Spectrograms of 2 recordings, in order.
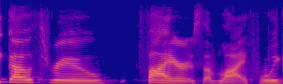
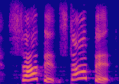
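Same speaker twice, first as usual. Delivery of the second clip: high, loud pleading cry; 13 semitones higher, 6 dB louder than usual. Acted. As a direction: beg him to stop, voice up high. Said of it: "I cried".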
